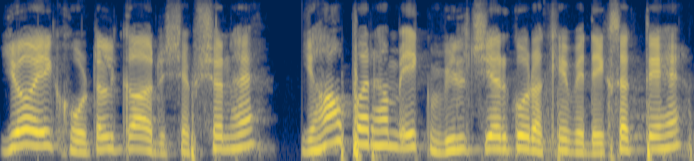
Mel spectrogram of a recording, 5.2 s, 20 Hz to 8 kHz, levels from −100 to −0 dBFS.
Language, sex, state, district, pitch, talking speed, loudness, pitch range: Hindi, male, Jharkhand, Ranchi, 180 Hz, 195 wpm, -14 LUFS, 160-205 Hz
